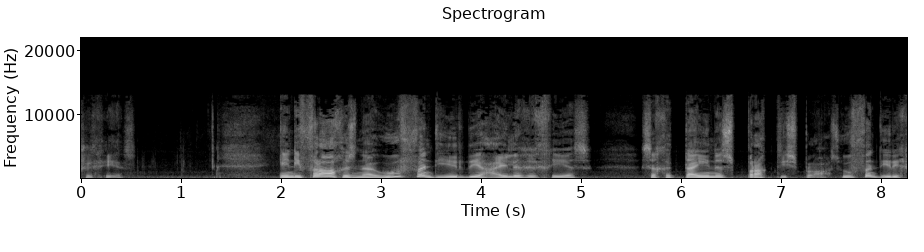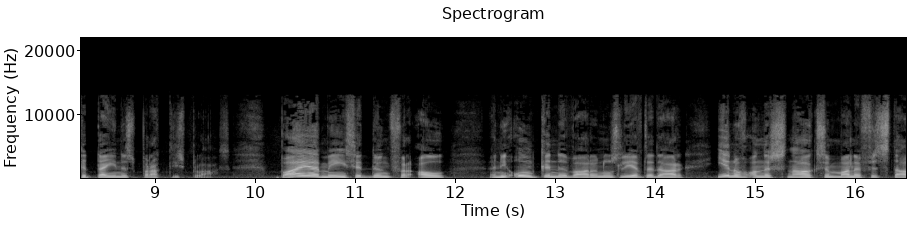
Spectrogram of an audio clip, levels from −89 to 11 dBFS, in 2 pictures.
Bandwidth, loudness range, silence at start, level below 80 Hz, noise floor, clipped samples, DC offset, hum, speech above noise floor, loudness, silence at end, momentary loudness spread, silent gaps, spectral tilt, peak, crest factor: 13 kHz; 4 LU; 0 s; -58 dBFS; -56 dBFS; under 0.1%; under 0.1%; none; 35 dB; -21 LUFS; 0 s; 17 LU; none; -6 dB/octave; -6 dBFS; 16 dB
